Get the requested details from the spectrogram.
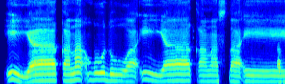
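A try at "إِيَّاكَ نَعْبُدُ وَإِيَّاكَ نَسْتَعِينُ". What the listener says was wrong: Stop. Naknya kurang mengalir. Na'budu. Coba ulangin. Jadi bukan berhentikan na'budu tapi kana'budu. Jadi mengalir. Bukan na'budu.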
